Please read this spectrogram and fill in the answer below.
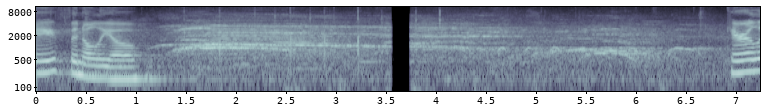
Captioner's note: crowd cheering; crowd clapping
